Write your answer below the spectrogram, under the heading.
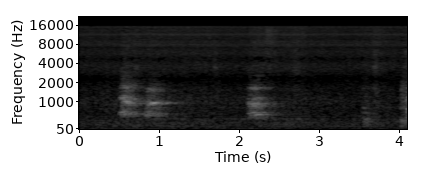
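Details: Cats fighting in a living room, where Billy, a black and white cat, is fighting with everyone: short, strained wailing cries, the first two close together, then one after a pause and a sharp cry at the end, over quiet room noise.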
